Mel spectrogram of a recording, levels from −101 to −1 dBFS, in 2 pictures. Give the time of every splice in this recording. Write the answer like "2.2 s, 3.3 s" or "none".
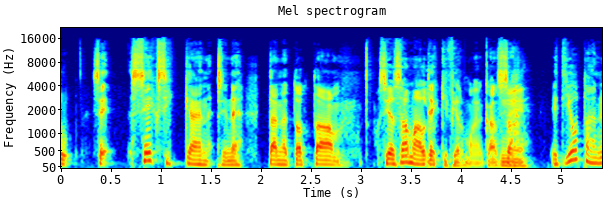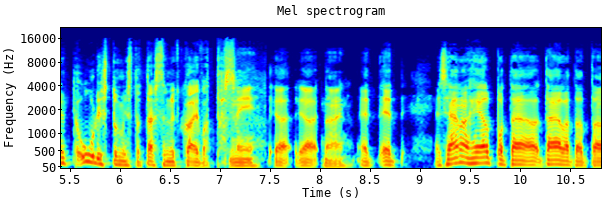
1.6 s, 2.0 s, 3.0 s, 3.6 s, 4.8 s, 5.6 s, 7.5 s, 8.0 s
